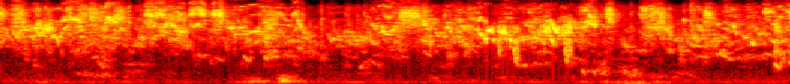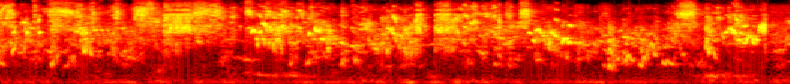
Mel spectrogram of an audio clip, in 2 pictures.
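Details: Several happy pet budgerigars singing and playing: steady flood of high twittering, squeaky chirps and warbling chatter from many birds at once, with faint low knocks and hum in the background.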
